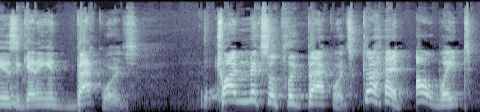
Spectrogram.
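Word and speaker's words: Mxyzptlk: Mixelplick. Mrs. Pitlick. Don't try to pronounce every fucking consonant. It's all consonants.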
